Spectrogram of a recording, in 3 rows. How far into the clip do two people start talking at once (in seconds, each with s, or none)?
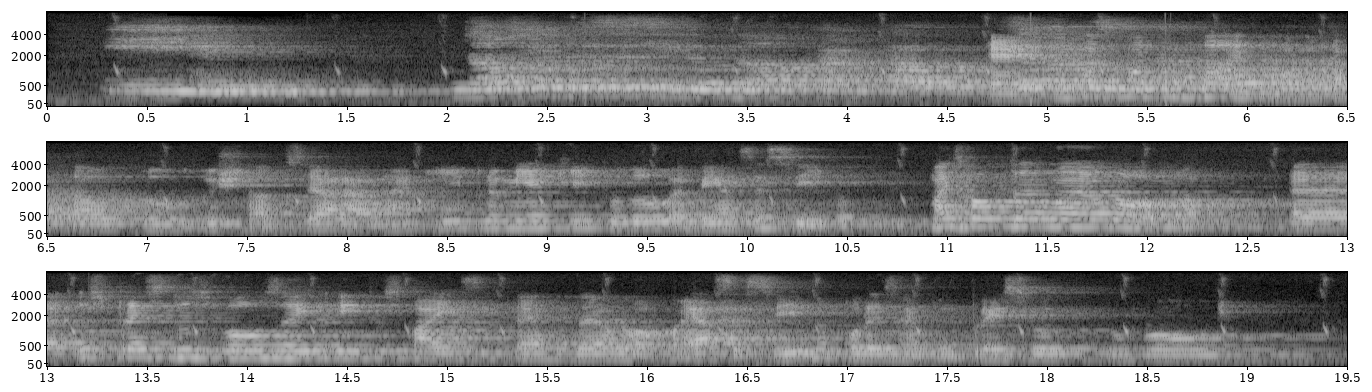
4.7 s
